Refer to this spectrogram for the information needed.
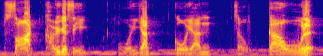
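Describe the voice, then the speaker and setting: A man's voice: on the low side, slow, pushed and bright, full character voice. A man voicing a swaggering, hot-tempered bandit brute. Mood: confident, menacing. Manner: menacing, boastful, coarse.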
